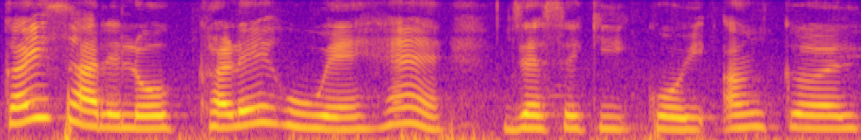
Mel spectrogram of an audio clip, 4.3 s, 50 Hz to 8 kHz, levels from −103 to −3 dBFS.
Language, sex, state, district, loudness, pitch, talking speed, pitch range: Hindi, female, Madhya Pradesh, Dhar, -17 LUFS, 240 Hz, 155 wpm, 230-270 Hz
